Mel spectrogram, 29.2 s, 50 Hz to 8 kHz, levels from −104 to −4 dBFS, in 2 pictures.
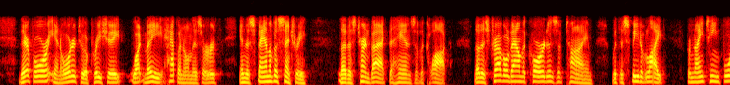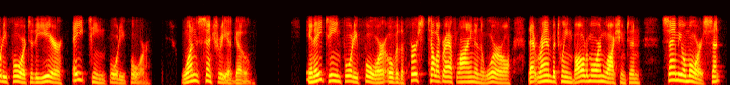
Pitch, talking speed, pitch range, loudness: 165 Hz, 140 wpm, 145-185 Hz, -29 LUFS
